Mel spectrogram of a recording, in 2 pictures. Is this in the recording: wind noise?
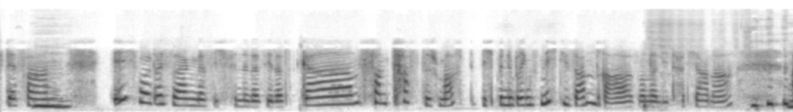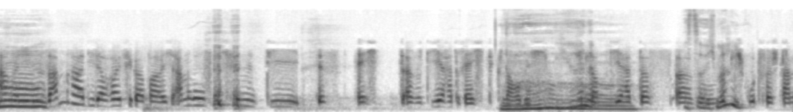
no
